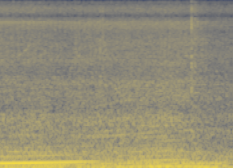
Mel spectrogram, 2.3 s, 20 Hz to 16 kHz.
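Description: The 350 V8 in a 1988 Chevy G20 3/4-ton van revs in a short burst, a loud low rumble that rises briefly then settles back to a steady idle-like drone, close by with no speech.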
